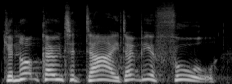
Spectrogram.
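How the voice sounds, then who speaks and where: A man's voice: sits high, moderate pace, voice pushed up. A man voicing an impatient, dismissive companion who brusquely reassures someone in a gothic horror story. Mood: urgent, exasperated.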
